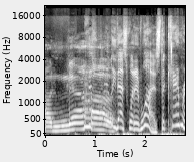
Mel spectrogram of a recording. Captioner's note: speaking faintly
